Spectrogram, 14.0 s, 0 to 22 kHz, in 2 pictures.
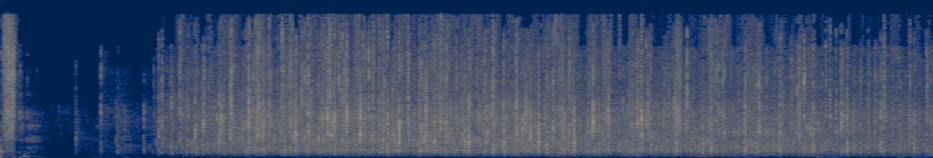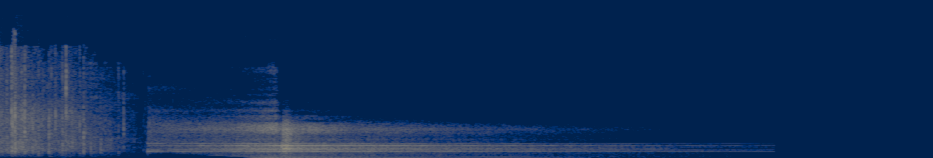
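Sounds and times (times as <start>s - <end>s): audience applauding: 0.5s - 8.3s
sustained ringing music tones: 8.1s - 12.7s.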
